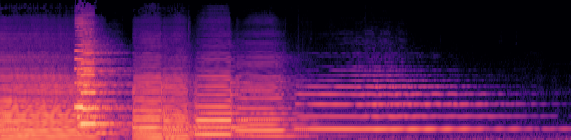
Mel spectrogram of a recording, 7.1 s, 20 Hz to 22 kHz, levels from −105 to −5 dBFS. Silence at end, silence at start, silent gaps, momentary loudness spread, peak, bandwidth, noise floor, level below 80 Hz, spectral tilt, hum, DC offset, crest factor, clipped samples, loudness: 0.5 s; 0 s; none; 17 LU; -8 dBFS; 17.5 kHz; -57 dBFS; -48 dBFS; -6 dB/octave; none; under 0.1%; 22 dB; under 0.1%; -29 LUFS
